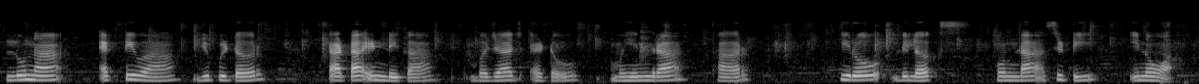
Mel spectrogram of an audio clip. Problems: constant background noise, background conversations at intervals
